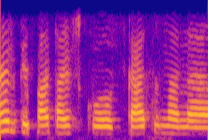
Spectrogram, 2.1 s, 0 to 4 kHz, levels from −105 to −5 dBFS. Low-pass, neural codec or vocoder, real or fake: 3.6 kHz; codec, 44.1 kHz, 2.6 kbps, SNAC; fake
